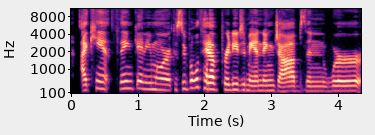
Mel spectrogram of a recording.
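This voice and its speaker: A woman with a Midwestern accent talks at a fairly high pitch with lively intonation, the sound dry and close with no echo. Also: very clean recording, silent background. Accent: Midwest. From US Midwest. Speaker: podcast co-host. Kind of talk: casual chat.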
